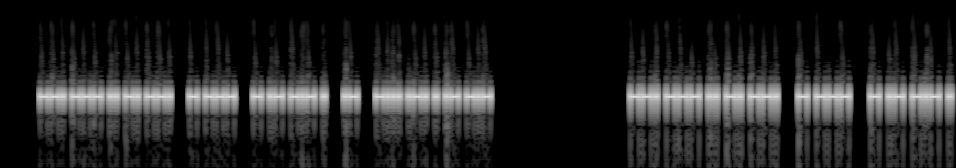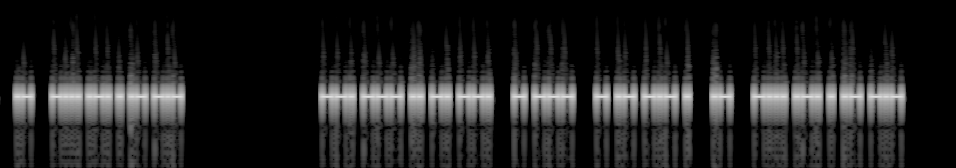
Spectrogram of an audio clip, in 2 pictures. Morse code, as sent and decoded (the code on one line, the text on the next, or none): --. --- .. -. --. / - --- / - .- -.- . / .- / -... .-. .- -.- / --. --- .. -. --. / - --- / - .- -.- . / .- / -... .-. .- -.- / --. --- .. -. --. / - --- / - .- -.- . / .- / -... .-. .- -.-
GOING TO TAKE A BREAK GOING TO TAKE A BREAK GOING TO TAKE A BREAK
